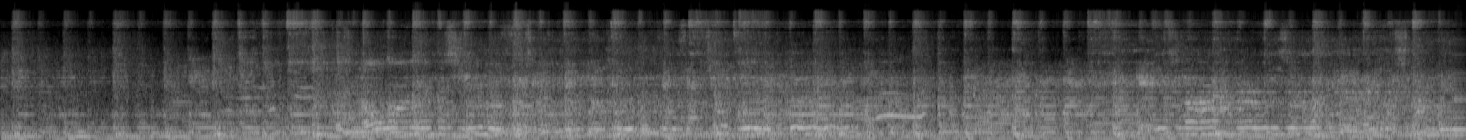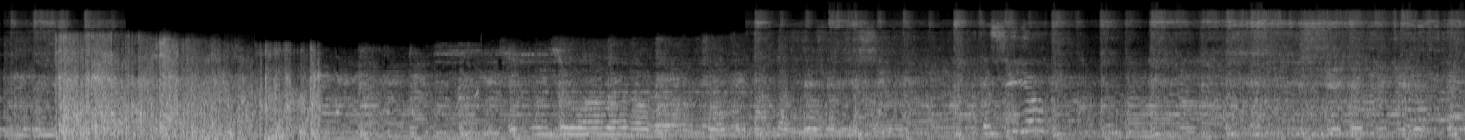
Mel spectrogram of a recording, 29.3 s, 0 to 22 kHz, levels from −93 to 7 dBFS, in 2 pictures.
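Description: At 14.55 s a call audio freeze, likely from delayed packets draining the jitter buffer, stretches the last sound into a fading buzz or hiss until 14.70 s, inserting about 0.14 s of delay. At 14.78 s a short concealed packet loss follows: about 30 ms never arrived, and the gap is patched over as a brief smear or wobble. From 15.21 s to 22.17 s a call bitrate drop, from 32 to 8 kbps with bandwidth narrowing from 20 kHz to 6 kHz, leaves the audio coarse, watery and muffled, worst for about 2.65 s. From 24.92 s to 25.82 s a jitter buffer speed-up trims roughly 40 ms of pitch periods, so the sound runs about 4 percent faster at unchanged pitch.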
